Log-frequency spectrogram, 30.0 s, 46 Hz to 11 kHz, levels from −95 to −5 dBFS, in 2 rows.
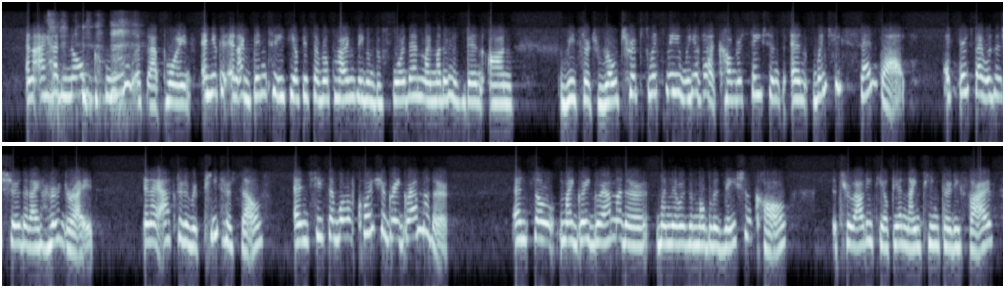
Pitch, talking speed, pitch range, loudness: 260 Hz, 155 wpm, 230-290 Hz, -18 LUFS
